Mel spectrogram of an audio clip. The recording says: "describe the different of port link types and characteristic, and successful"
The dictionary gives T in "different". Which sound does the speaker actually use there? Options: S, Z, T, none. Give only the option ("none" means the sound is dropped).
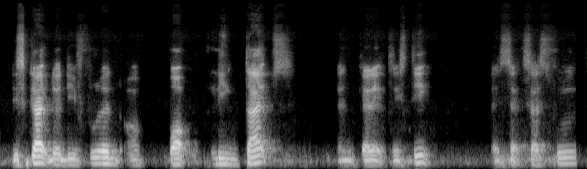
none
